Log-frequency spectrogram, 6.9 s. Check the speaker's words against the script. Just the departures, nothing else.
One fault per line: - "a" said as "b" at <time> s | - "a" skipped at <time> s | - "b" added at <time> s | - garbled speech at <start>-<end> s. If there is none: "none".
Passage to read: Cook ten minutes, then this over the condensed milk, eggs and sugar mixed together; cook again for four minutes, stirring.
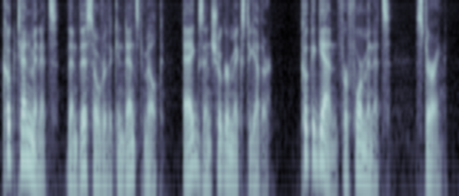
none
